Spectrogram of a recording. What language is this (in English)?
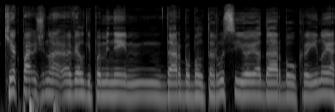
Lithuanian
